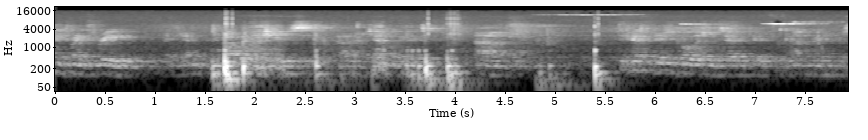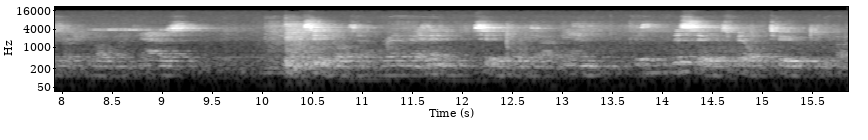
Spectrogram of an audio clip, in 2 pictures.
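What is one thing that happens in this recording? A man speaks calmly, heard from across a room.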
